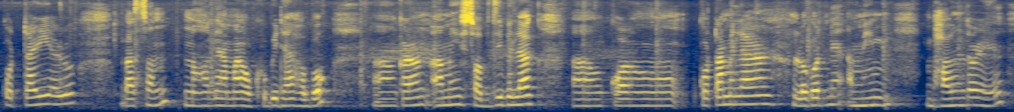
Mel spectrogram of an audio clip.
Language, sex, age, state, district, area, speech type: Assamese, female, 18-30, Assam, Tinsukia, rural, spontaneous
